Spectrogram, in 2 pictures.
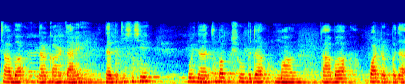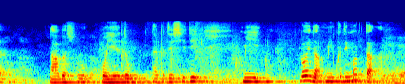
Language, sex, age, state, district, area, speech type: Manipuri, male, 18-30, Manipur, Chandel, rural, spontaneous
